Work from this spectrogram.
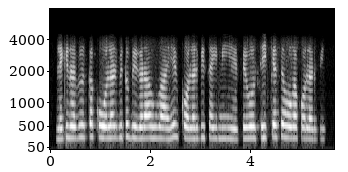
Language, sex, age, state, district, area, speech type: Hindi, female, 60+, Madhya Pradesh, Bhopal, urban, conversation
